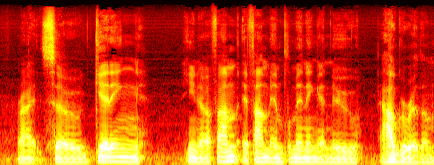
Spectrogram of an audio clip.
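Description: A man with an Arkansas accent speaks at a very deep, low pitch. His tone is dark and mellow. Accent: Arkansas drawl. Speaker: data scientist. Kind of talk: interview. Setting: at home, wife in the room. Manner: hesitant, many fillers.

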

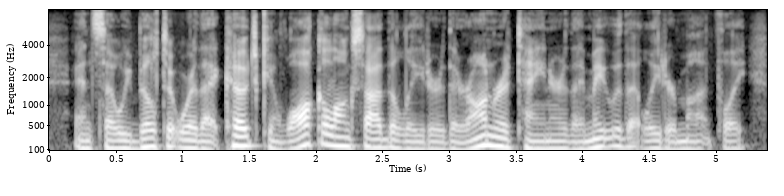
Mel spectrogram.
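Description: A man talks at a very fast pace with hardly any pauses. The recording is very clean, with a silent background. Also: medium pitch for a man, ordinary pitch variation. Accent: Alabama. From Alabama, US South (Birmingham). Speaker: former pastor, leadership coach. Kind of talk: interview. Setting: studio.

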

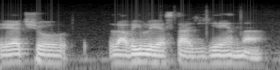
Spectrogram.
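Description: With an American accent, a man speaks at a very slow pace in a dark, mellow tone and a very deep, low pitch. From United States. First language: English (speaking Spanish). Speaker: pastor and missionary. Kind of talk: radio interview. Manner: halting.

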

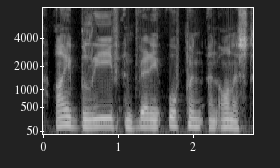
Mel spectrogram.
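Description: A man speaks with a Scottish accent. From Scotland. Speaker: investigation training company CEO. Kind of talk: interview.

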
